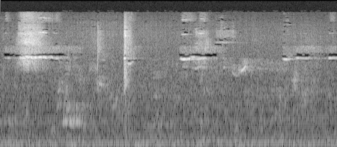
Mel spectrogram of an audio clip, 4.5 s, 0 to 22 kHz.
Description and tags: Registro de paisaje sonoro para el proyecto SIAS UAN en la ciudad de Palmira.
registro realizado como Toma No 04-reja metalica Calle 30 Carreras 24 y 25.
Registro realizado por Juan Carlos Floyd Llanos con un Iphone 6 entre las 11:30 am y 12:00m el dia 21 de noviembre de 2.019
Sounds, No, Of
